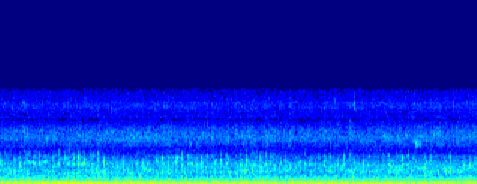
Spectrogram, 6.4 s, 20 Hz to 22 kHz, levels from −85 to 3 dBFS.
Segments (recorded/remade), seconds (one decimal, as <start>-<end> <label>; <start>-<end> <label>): 0.0-6.4 recorded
